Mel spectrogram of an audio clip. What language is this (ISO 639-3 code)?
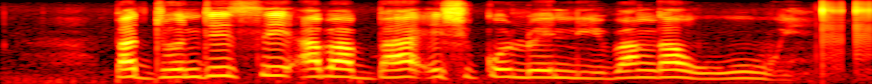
tso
